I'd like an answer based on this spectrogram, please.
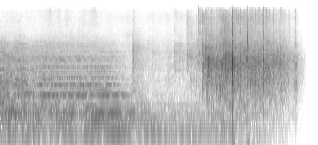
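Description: School string orchestra holding a final sustained chord that fades away about three seconds in. Audience applause starts about a second later and cuts off abruptly near the end.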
